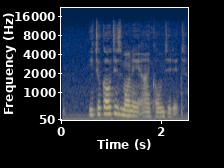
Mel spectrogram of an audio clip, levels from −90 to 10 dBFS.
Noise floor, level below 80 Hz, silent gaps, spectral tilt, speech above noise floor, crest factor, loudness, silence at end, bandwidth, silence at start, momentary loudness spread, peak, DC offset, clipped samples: -44 dBFS; -46 dBFS; none; -6 dB/octave; 24 dB; 18 dB; -21 LUFS; 0.1 s; 14 kHz; 0.05 s; 13 LU; -4 dBFS; under 0.1%; under 0.1%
